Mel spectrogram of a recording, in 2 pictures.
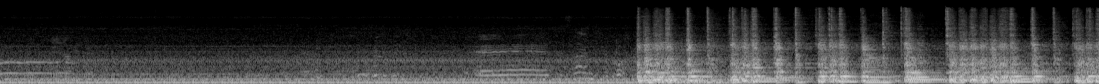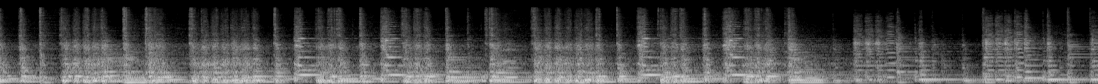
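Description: A fire truck's engine idling with a steady low hum, with faint voices over it. About six seconds in, background music with a busy, rhythmic beat cuts in abruptly and runs on.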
